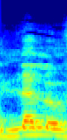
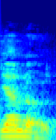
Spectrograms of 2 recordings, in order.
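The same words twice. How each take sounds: First: "lello", yellow with an L replacing the Y; dad's mispronunciation. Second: Said in the usual way. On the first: Retold or imitated. Son imitating dad who can't say yellow, "lello" with an L. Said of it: "but he will say". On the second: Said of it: "cannot say the word yellow".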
